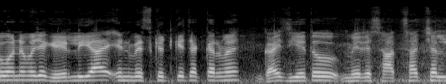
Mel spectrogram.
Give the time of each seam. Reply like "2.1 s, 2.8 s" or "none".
2.5 s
